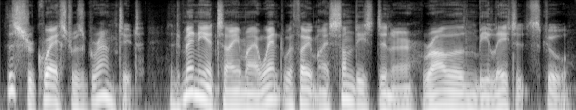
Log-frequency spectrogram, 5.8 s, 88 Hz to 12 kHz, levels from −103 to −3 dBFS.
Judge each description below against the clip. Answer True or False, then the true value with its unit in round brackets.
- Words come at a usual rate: False (210 wpm)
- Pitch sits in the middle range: False (105 Hz)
